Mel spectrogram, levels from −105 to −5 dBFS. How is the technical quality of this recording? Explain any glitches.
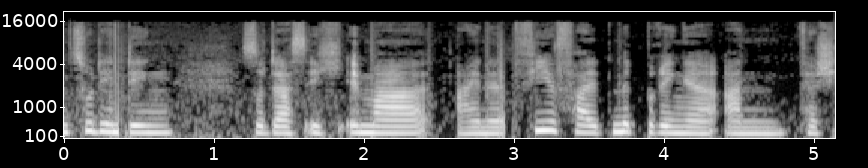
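The technical quality is compromised by one constant fault and two brief dropouts.

Overdone noise removal runs throughout: aggressive suppression zeroes bands near the noise estimate, leaving twinkling specks and a patchy, holed spectrogram.

Intermittent contact hits at 0.35–0.44 s and 2.91–3.05 s, just after "sodass ich immer". The line opens for about 49 ms and 74 ms, so the waveform drops to near-flat hiss, with crackle at each edge.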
